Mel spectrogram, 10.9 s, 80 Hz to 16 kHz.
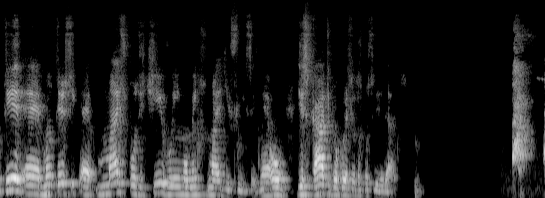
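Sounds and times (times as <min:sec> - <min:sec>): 
speech: 0:00.0 - 0:08.5
dog barking: 0:10.2 - 0:10.9.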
